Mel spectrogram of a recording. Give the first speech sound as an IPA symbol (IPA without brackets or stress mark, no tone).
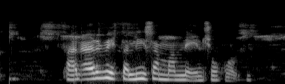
θ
